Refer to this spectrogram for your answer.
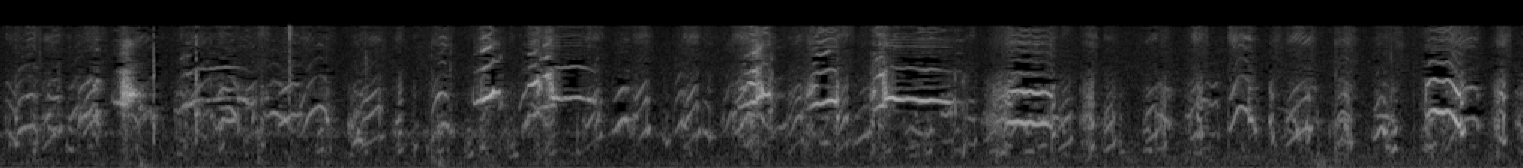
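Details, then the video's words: Goldendoodle puppies just over a week old crying at feeding time, chaotic with the food source gone: steady overlapping chorus of high whining squeals and yips, pulsing in loudness roughly every second. "Goldendoodle puppies - dinner time"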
